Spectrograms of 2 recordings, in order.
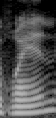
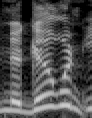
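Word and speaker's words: Nguyen: win was so funny like cuz nobody ever knows how to say win. It's like cuz it's spelled N guan not in the south like everyone in the south Ted Naguan Ted Nan.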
